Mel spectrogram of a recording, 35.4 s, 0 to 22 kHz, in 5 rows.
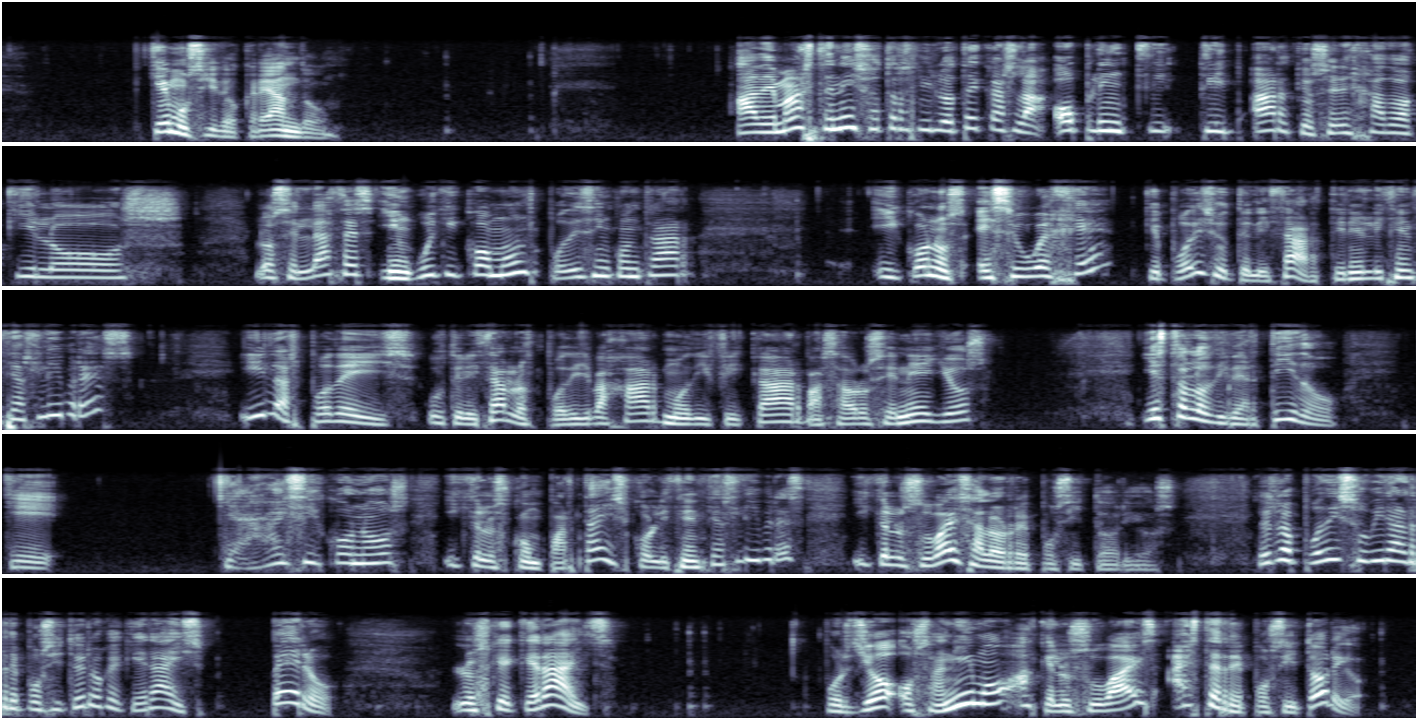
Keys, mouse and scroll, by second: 0.4-0.9 scroll down 2, 1.3-1.9 scroll down 4, 19.5 scroll down 2, 20.5 scroll down 2, 34.7 click.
